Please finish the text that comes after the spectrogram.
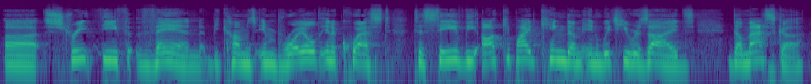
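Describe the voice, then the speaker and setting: A man's voice: high-pitched, measured pace. Casual male podcast host, mid-range voice.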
